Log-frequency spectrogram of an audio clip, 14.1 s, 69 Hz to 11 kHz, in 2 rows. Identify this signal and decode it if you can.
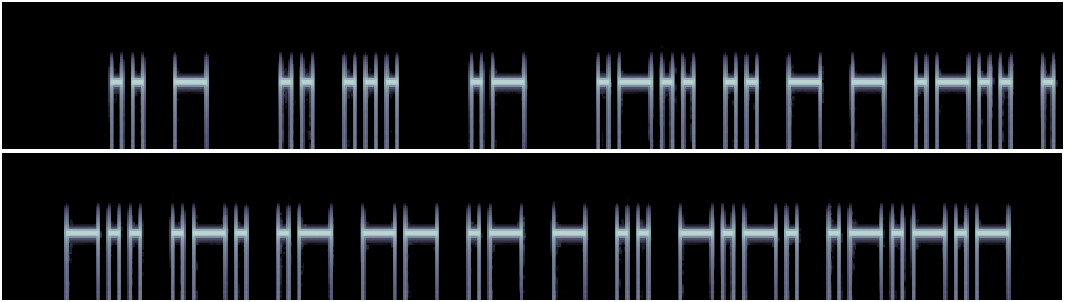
Morse code, heard as a keyed tone, about 17 wpm, 700 Hz. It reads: IT IS A LITTLE DRAMATIC.
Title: Sentences from Top 1300 Words 17wpm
